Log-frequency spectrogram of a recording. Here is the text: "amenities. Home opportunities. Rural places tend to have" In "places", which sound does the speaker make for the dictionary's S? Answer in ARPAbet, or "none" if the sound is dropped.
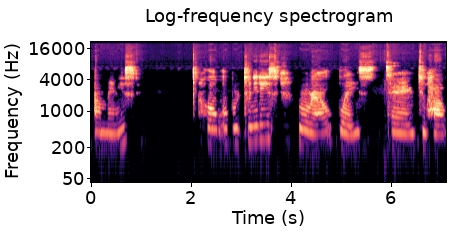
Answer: none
